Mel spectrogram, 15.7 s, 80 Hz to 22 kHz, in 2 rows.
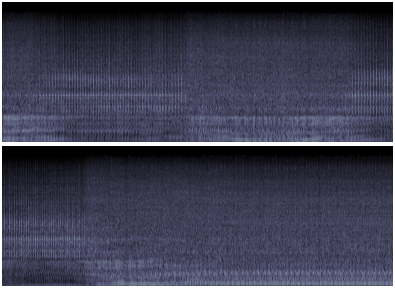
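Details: Nissan SR20 petrol engine revs up and down with a hard, rhythmic knock underneath from a spun bearing.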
